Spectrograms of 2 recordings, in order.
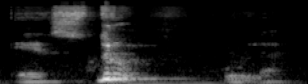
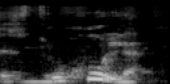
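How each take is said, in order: First: The stress falls on the antepenultimate syllable. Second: The stress falls on the penultimate syllable. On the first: The speaker calls it right. "es la antepenúltima" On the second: The speaker calls it wrong. "tampoco es la penúltima"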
